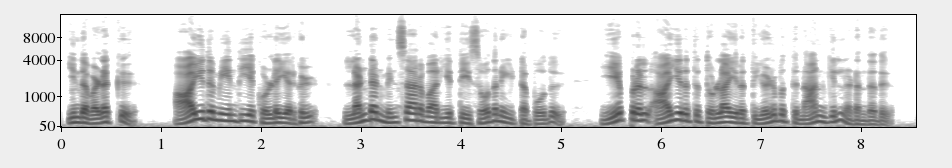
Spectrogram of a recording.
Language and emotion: Tamil, neutral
